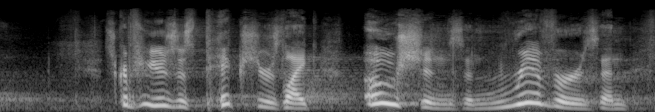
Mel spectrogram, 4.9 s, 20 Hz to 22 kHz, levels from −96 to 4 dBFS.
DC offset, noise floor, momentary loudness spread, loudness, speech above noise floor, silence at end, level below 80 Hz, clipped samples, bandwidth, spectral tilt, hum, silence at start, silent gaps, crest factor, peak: under 0.1%; -51 dBFS; 12 LU; -23 LUFS; 29 dB; 0.2 s; -72 dBFS; under 0.1%; 13.5 kHz; -3 dB/octave; none; 0.05 s; none; 16 dB; -6 dBFS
